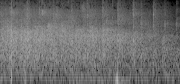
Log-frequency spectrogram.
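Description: Congregation applauding during a Sunday worship service in a church, steady dense clapping throughout at moderate level, filling the room without pause.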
